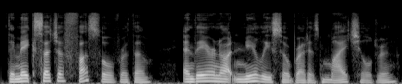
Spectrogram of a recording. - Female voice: No, male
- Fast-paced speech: Yes, fast, 255 wpm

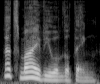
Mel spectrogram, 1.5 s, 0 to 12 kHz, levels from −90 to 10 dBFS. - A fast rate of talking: Yes, fast, 240 wpm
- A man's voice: Yes, male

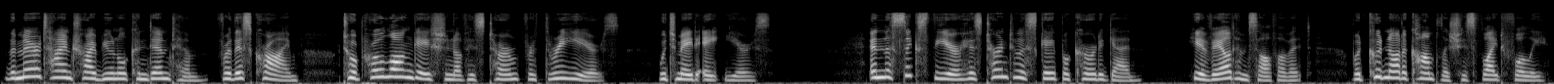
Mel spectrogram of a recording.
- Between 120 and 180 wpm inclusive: Yes, average, 165 wpm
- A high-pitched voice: Yes, high, 245 Hz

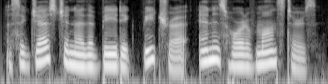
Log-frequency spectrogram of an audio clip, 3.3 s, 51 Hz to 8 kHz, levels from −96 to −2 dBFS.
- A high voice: No, medium, 165 Hz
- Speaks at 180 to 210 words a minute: Yes, average, 200 wpm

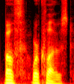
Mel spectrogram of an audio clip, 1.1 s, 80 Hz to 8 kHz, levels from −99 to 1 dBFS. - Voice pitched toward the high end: No, low, 100 Hz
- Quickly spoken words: No, average, 160 wpm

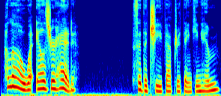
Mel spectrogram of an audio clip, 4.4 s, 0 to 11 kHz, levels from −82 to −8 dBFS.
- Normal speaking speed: Yes, average, 150 wpm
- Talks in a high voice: Yes, high, 225 Hz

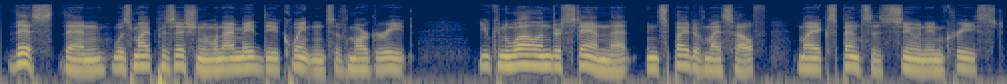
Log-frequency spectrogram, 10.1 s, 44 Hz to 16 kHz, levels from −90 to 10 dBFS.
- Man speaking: Yes, male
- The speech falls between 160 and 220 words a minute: No, average, 150 wpm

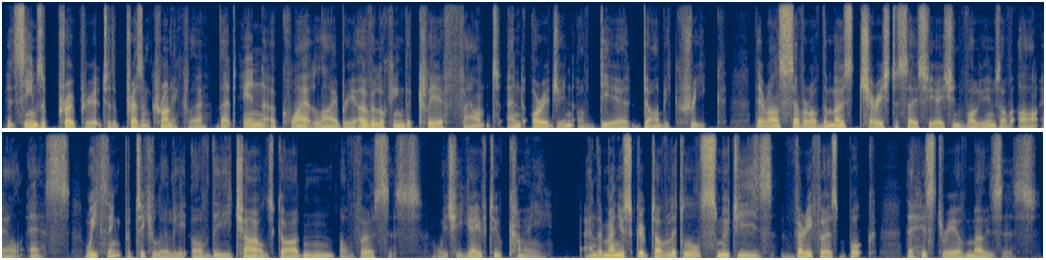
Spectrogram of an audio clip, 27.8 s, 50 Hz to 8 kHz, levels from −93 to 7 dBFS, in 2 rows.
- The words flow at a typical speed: No, slow, 130 wpm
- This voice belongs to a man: Yes, male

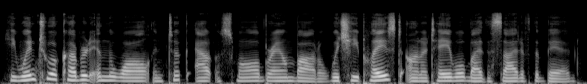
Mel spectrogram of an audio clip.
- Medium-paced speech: No, fast, 275 wpm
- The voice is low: No, medium, 165 Hz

